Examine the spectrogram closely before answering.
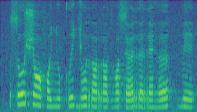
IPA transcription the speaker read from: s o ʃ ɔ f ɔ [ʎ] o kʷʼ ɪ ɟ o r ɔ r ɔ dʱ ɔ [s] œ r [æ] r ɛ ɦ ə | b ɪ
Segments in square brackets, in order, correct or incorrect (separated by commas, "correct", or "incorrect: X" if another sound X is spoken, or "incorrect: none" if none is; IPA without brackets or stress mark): correct, correct, incorrect: ə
